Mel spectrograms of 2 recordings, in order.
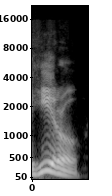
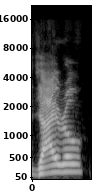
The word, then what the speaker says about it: gyro: they can cook what's it called we always mispronounce it it's called a hero we call it the gyro it's called the hero that shouldn't be fired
